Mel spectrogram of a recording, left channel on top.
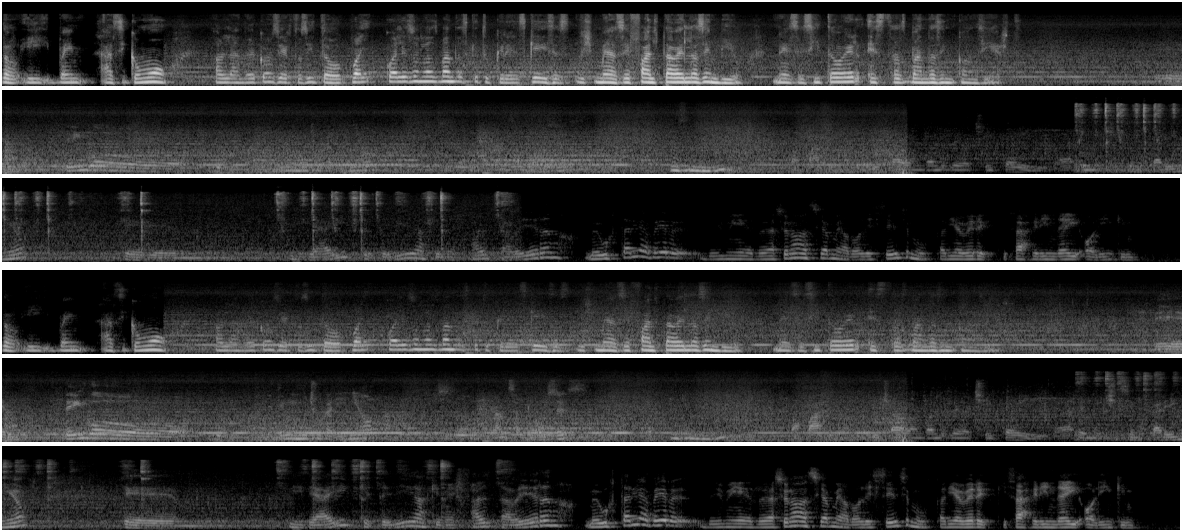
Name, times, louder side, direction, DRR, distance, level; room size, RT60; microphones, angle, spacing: voice 1, 0.0-10.1 18.5-19.1, left 7 dB, 90° left, 0.4 m, -22 dB
sound 1, 1.6-20.9, right 1 dB, 5° left, 0.5 m, -36 dB
Applause, 7.5-26.5, right 3 dB, 90° right, 1.8 m, -47 dB
voice 2, 11.5-12.1 12.4-13.9 14.3-17.7 18.2-24.6 24.8-26.0 26.5-35.0, right 4 dB, 55° right, 0.8 m, -39 dB
sound 2, 22.5-28.8, left 8 dB, 45° left, 1.1 m, -38 dB
8.5 x 6.2 x 3.7 m
head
